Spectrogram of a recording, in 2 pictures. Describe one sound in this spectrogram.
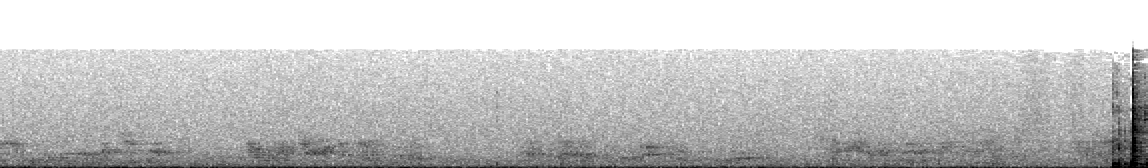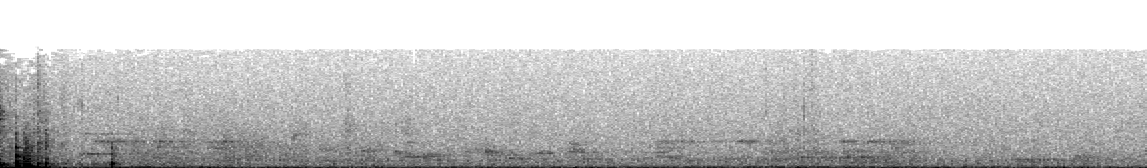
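A woman speaks softly and calmly close by.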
